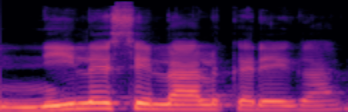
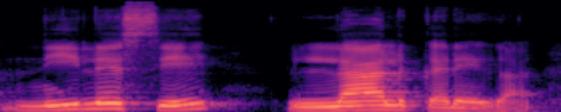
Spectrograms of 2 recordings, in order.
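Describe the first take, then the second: First: Said in the usual way. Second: Slow emphatic repeat. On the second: Shown as a demonstration. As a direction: drill नीले से लाल करेगा slowly, word by word. (धीरे-धीरे ज़ोर देकर दोहराएँ)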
